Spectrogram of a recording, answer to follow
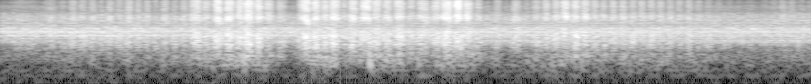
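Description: Scratching of a seismograph pen drawing a trace across paper, a fast, fine rasp that grows louder in the middle and dips briefly a little over two seconds in.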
